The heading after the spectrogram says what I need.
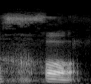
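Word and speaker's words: خ: H ya Ini namanya Kho ini namanya Ho cara membacanya seperti kita mengeluarkan dahak yang ada di dalam mulut kita ya cara bacanya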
